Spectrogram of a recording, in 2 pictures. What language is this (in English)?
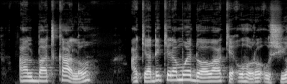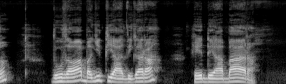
Kikuyu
